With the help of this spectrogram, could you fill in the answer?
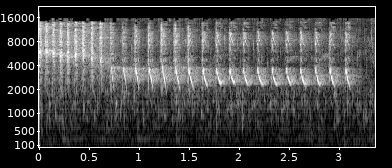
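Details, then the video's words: Kapas tembak, or pied triller, singing a 'super nembak-nembak' master song: a high rapid trill that steps down in pitch into a steady, fast series of sharp notes lasting about three seconds. "KAPAS TEMBAK SUPER NEMBAK-NEMBAK"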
